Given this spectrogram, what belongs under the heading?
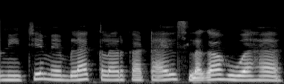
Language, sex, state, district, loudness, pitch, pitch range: Hindi, female, Jharkhand, Garhwa, -16 LUFS, 210 Hz, 200-225 Hz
